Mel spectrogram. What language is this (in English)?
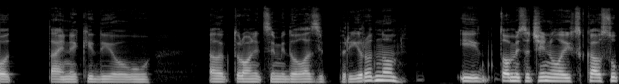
Croatian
